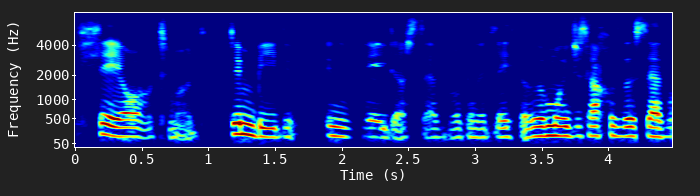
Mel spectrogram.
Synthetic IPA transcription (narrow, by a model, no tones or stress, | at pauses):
ɬeːɔlˠtʰɪmɔ̰d̥d̥ɪmbiːd | ɪnejdarsɛðvɔɡənədlejθɔlˠvəmujd͡ʒəstaχɔsðəsɛðv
